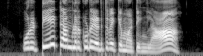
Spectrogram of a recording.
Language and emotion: Tamil, angry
